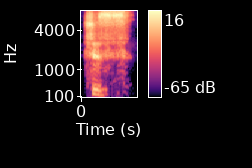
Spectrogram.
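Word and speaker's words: xis: In Brazil, they say the letter X, which is pronounced something like chis.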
